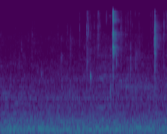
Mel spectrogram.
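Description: Faint chewing of BeanBoozled jelly beans, with a small mouth click about one and a half seconds in, over a low steady room hum.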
